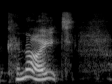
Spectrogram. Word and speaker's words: knight: you know that a knight in shining armor that we use to pronounce it as a canite um because it goes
